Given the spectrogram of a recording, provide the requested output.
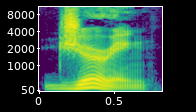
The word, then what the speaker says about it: during: do it aren't they during not do ting but during then we have bureaucracy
